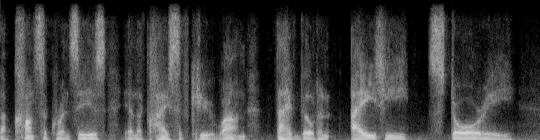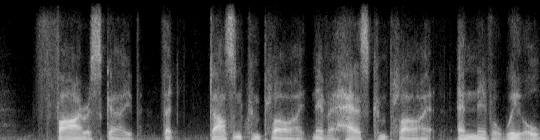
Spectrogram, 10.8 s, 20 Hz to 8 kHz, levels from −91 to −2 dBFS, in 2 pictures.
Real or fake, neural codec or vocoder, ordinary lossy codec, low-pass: fake; codec, 16 kHz in and 24 kHz out, 0.8 kbps, FocalCodec, streaming, 65536 codes; Opus, 16 kbps; 7.2 kHz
